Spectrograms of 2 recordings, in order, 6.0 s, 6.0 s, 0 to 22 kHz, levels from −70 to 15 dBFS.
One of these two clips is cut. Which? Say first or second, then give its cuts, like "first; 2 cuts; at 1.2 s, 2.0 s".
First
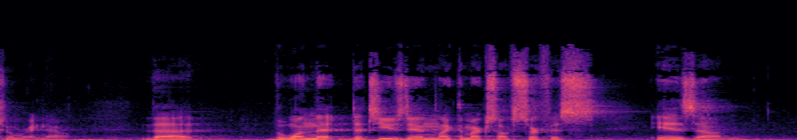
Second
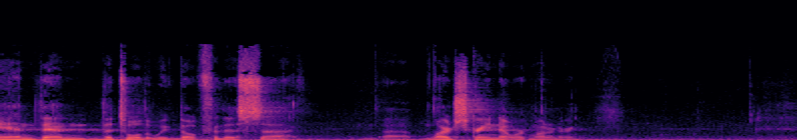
first; 1 cut; at 4.6 s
